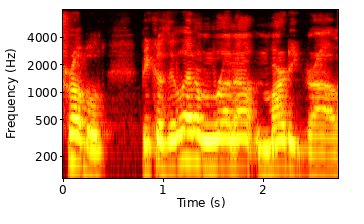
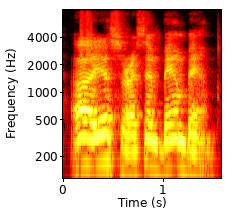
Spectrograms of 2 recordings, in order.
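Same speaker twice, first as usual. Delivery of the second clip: loud, eager reply to the boss; mock dutiful servant; demon underling answering; 4 semitones higher, 7 dB louder than usual. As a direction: report up to your master, raised voice. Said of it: "And he's like".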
